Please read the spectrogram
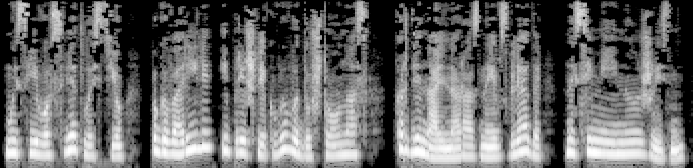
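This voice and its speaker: Reader doing a young noble girl, upset and pleading, higher voice, dry close audiobook sound. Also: animated, normal speed, mellow, no echo, close to an everyday voice. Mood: calm. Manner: pleading, emotional, higher-pitched. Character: young noblewoman, agitated and hurt. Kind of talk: audiobook character dialogue.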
